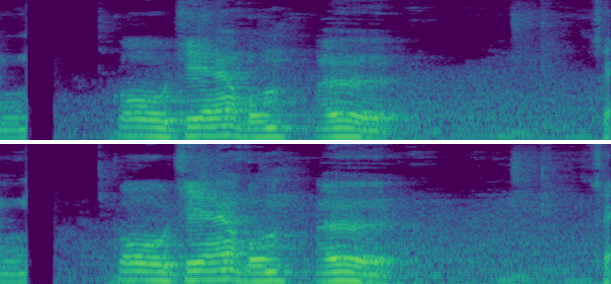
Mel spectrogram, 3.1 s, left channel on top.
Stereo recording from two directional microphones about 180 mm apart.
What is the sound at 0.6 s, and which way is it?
Speech, 15° right (ahead or behind).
